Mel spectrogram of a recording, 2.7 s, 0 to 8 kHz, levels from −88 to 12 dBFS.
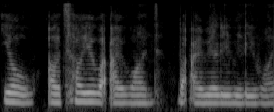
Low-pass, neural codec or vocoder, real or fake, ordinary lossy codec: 7.2 kHz; codec, 16 kHz, 4 kbps, FreqCodec, smaller model; fake; none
